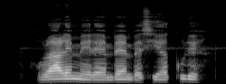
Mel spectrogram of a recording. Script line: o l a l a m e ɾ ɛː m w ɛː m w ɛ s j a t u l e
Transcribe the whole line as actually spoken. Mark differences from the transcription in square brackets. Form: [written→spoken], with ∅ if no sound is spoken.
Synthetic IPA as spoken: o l a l [a→e] m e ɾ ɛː m [w→b] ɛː m [w→b] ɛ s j a [t→k] u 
